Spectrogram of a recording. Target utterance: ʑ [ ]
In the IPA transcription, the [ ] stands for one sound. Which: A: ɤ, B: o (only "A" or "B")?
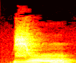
B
